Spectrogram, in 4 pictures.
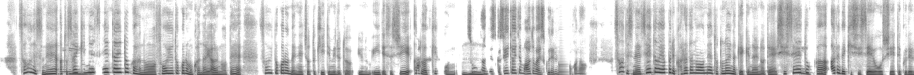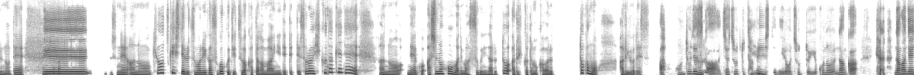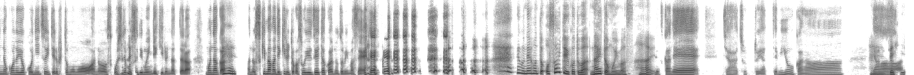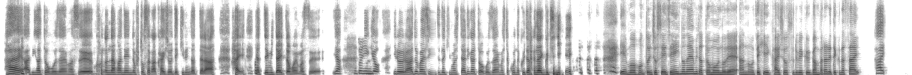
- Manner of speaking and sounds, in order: other background noise; unintelligible speech; chuckle; laugh; chuckle; chuckle; laughing while speaking: "くだらない愚痴に"; laugh
- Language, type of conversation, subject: Japanese, advice, 運動しているのに体重や見た目に変化が出ないのはなぜですか？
